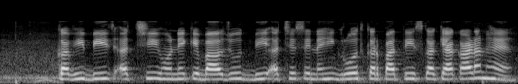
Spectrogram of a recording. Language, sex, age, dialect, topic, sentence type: Magahi, male, 25-30, Western, agriculture, question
